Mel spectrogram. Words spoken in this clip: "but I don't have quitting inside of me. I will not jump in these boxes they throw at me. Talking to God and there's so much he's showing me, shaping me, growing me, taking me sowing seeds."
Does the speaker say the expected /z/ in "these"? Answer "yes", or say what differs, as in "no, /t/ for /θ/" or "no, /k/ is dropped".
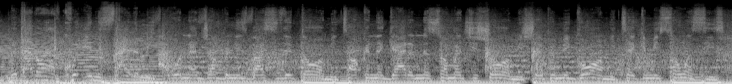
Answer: yes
